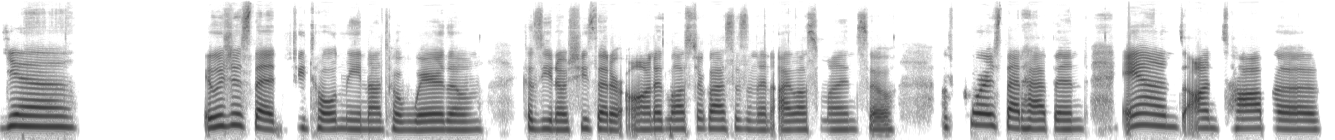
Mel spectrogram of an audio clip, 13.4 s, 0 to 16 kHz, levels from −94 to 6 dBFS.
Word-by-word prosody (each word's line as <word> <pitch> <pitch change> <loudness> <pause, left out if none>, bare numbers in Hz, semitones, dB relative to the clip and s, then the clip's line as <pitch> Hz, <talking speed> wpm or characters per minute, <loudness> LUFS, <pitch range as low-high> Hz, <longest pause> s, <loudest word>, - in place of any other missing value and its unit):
Yeah. 255 -1 +4 1.3
It 225 - +4
was 265 +2 +3
just 285 -4 0
that 200 -5 +4 0.2
she 225 -2 -6
told 200 -1 0
me 200 -2 -4
not 190 0 -3
to 195 -3 -2
wear 185 +1 +2
them 185 0 -2 0.4
'cause, 200 -2 -3
you 200 -1 -2
know, 190 0 +1
she 210 +3 -7
said 195 -1 +1
her 185 - +1
aunt 195 +1 0
had 205 0 0
lost 205 0 -2
her 215 - -6
glasses 210 -1 -2
and 190 -1 -10
then 190 0 -5
I 185 - +1
lost 195 +1 -3
mine, 190 0 -6
so, 95 - -3 0.5
of 240 - -7 0.2
course 285 -4 +3
that 225 -3 +4
happened, 205 -1 -1 0.4
and 275 -3 +2
on 220 -2 0
top 215 +1 +3
of 195 -1 +1
205 Hz, 165 wpm, -21 LUFS, 195-230 Hz, 1.3 s, Yeah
